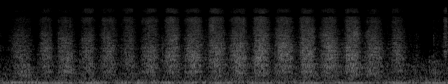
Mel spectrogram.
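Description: A gloved hand scrubs a small, flat woven textile area rug, damp and dusted with cleaning powder, using a handheld scrub brush. Steady, rhythmic back-and-forth strokes make a bright, bristly rasping sound over a low background rumble.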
